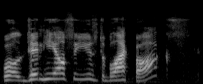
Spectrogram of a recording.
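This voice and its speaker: A man with a strikingly bright, slightly raised voice is the guest on a podcast. The sound is dry and his style is casual fan chat. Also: sits high, moderate pace, no room sound.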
